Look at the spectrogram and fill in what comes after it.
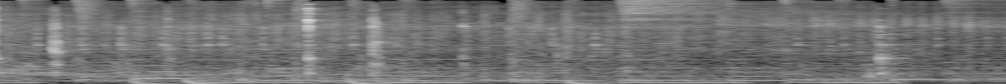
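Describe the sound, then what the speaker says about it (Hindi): Fish batter of egg and gram flour is stirred in a bowl, with soft scraping and occasional light clinks of a utensil against the bowl, faint and close. "बहुत अच्छी तरह से मिक्स कर दीजिए ताकि अंडा और सब कुछ इसमें"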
